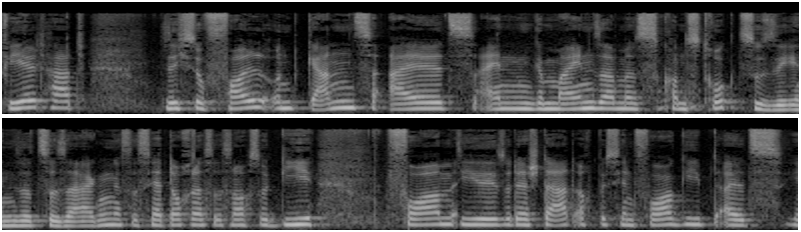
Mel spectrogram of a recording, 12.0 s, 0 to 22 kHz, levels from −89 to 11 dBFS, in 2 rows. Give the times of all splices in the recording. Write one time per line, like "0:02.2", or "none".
0:07.4
0:07.7
0:09.4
